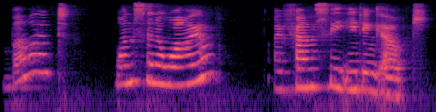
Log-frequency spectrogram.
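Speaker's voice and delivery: But jumps up high, then the pitch settles on "I fancy eating out"; a lively contrast lift on "But once in a while"; contrasting intonation. Shown as a demonstration. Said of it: "By the way, intonation does a lot".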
